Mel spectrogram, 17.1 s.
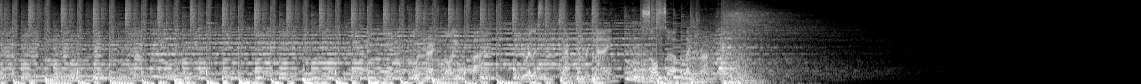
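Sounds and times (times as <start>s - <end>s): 
electronic salsa music: 0.0s - 13.0s.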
